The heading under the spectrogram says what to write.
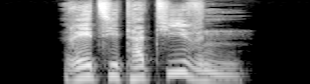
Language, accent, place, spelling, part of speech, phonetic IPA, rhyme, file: German, Germany, Berlin, Rezitativen, noun, [ʁet͡sitaˈtiːvn̩], -iːvn̩, De-Rezitativen.ogg
- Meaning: dative plural of Rezitativ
